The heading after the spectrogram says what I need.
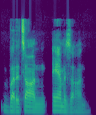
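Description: A man's voice: on the low side, takes it slowly, dry recording. A man co-hosting a podcast in casual chat, rambling from topic to topic and laughing often. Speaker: podcast co-host.

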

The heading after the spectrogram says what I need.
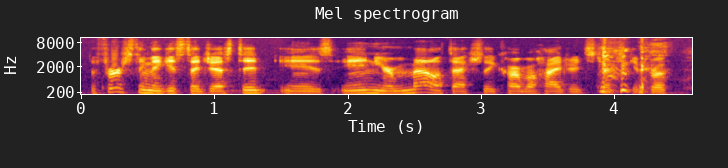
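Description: A man's voice: mid-range voice, brisk, bright, forceful tone. A man co-hosting a health talk, walking step by step through how digestion works in a casual, lightly joking way. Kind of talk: casual explanatory chat.

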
